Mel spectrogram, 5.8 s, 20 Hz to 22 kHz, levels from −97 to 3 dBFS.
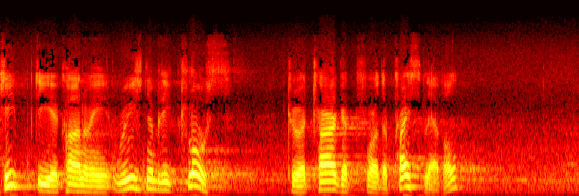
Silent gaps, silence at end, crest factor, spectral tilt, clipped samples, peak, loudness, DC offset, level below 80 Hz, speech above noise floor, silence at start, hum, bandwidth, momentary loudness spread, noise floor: none; 1 s; 16 dB; -6.5 dB/octave; under 0.1%; -4 dBFS; -19 LUFS; under 0.1%; -68 dBFS; 27 dB; 0 s; none; 9.4 kHz; 9 LU; -45 dBFS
